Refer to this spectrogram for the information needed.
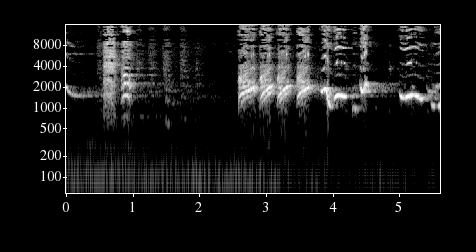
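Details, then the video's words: Laughingthrush in singing practice, with a female's 'ro ro' calls heard alongside. A brief rough note is followed by quiet, then a rapid string of bright looping whistles and long wavering tones. "Khướu hót luyện giọng mỗi ngày Kèm mái ro ro"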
